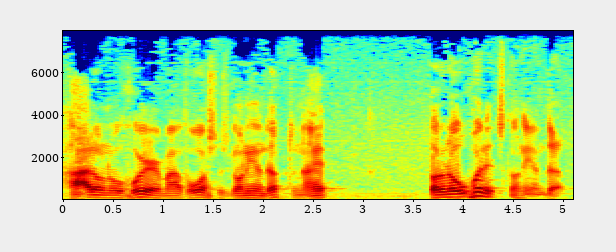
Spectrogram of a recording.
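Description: An older man, hoarse and gravelly, preaching an emphatic sermon at a pulpit microphone in a large church, repeating phrases and rising into loud bursts. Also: fairly low pitch, moderate pace, slight background noise, poor audio. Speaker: pastor. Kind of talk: fiery sermon. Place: large church auditorium, choir behind.

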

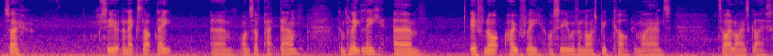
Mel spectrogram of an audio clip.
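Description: A man's voice: on the low side, a little slow, a bit bright, slight background noise. A man in his forties with an English accent, chatting casually to camera by a lake, with lots of ums and restarts. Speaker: fishing vlogger. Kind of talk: casual outdoor vlog. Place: outdoors by a lake. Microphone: camera on a stand, sitting close.

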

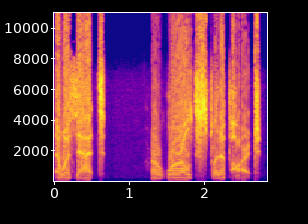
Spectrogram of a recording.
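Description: A man's voice: medium pitch, completely flat delivery, slow pace, sharp tone, slight background noise, low-quality recording. A man reading a story aloud as an amateur narrator, in a theatrical, earnest storytelling style. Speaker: amateur fan fiction reader.

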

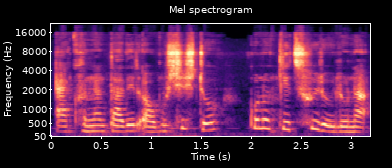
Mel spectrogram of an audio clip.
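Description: A woman's voice: medium pitch, animated, unhurried, a little mellow. A woman narrating a scripted moral story for children.

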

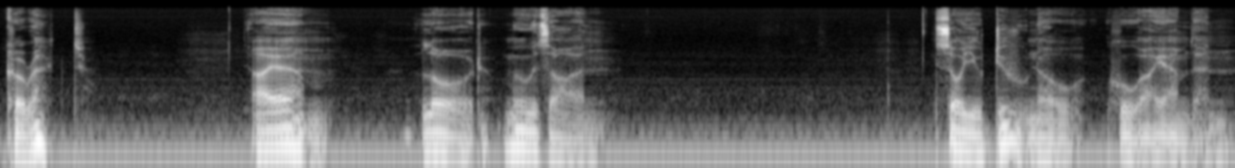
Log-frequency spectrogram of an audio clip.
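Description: A man voicing a cold, arrogant immortal demon lord in an ASMR roleplay, speaking with deliberate, condescending menace. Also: expressive, full character voice. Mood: imperious. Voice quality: very deep, gravelly, husky. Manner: slow, deliberate, condescending, with long pauses.

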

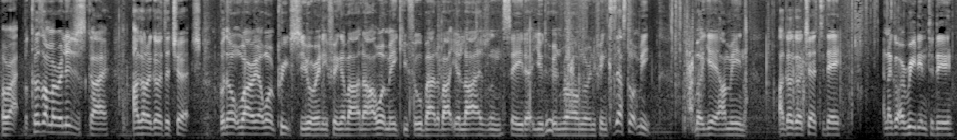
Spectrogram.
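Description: A man's voice: medium pitch, fairly even intonation, quick pace, noisy background. A young man, vlogging casually and joking around, holding the camera at arm's length. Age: young adult. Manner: joking, teasing, rambling. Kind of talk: casual vlog chat. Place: outdoors in the cold, then a church hall. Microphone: handheld camera at arm's length.

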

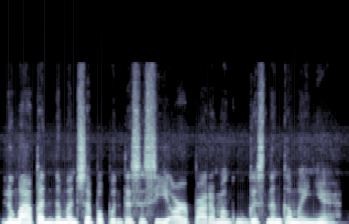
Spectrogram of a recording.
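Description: A woman's voice: fairly low pitch, very animated, brisk, darkish tone, no room sound. Female audiobook narrator for romance fiction, mid-range voice, dry recording with music bed. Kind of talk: scripted romance story narration. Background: background music.

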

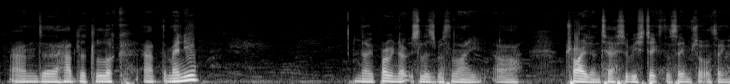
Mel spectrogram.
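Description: A man talks through a casual vlog review. His voice is mellow and relaxed, sitting at an ordinary middle pitch. He narrates informally, as a reviewer sharing his own opinions. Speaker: vlogger, restaurant reviewer.

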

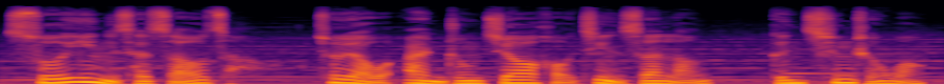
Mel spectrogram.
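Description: Man playing a young prince, mid-pitched, swooping intonation, colloquial and familiar, audio drama, light music behind. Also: animated, moderate pace, dark tone, lightly acted. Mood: puzzled. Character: informal, expressive young male prince leaning on his adviser. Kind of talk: Chinese wuxia audio drama acting.

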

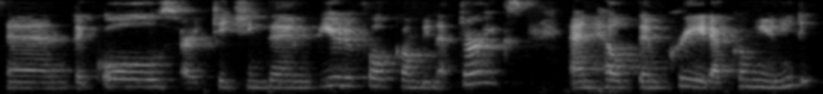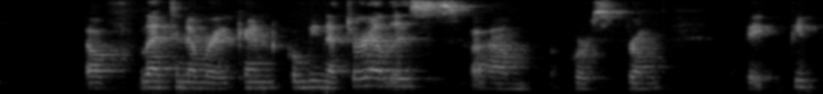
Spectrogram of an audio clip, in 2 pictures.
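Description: A woman's voice: mid-range voice, fairly bright tone. A woman in her thirties from Colombia with a Colombian Spanish accent, a mathematician answering interview questions in a thoughtful way, often restarting her phrases. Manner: thoughtful, self-correcting, frequent restarts. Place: home room with plants. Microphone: webcam at desk distance. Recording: echoey room on a webcam.

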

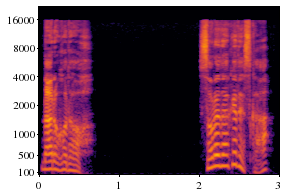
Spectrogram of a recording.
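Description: A man voicing a polite, persistent detective who questions suspects in a measured way in an audiobook. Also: high-pitched, big pitch swings, voice pushed down. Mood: pressing. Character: composed, probing male detective questioning a suspect. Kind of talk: dramatised audiobook reading.

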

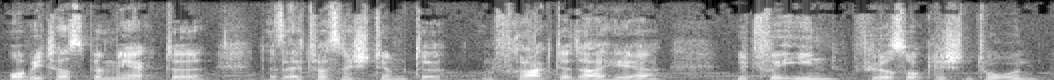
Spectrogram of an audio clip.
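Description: Male audio drama narrator, medium pitch. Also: moderate pace, a little mellow, faint music behind.

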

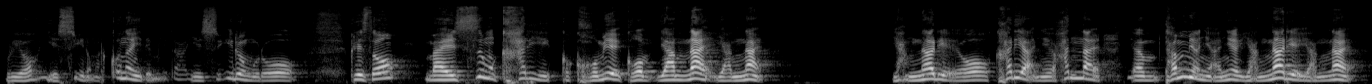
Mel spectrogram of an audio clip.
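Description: A woman's voice: medium pitch, expressive, moderate pace. A middle-aged woman pastor preaching a sermon at a pulpit, emphatic and repeating key words for stress. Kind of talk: sermon, preaching at a dawn service. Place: at a pulpit in a church auditorium. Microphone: podium gooseneck microphones.

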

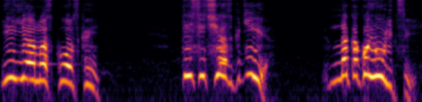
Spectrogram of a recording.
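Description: Young soldier of the revolution, very high pitch, forceful ringing tone, fervent, colloquial, Soviet radio play. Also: male voice, takes it slowly, dry recording, heavily acted. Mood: eager, curious. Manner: excited, colloquial, eager questioning.

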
